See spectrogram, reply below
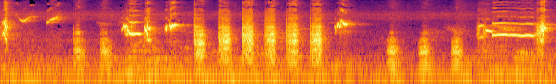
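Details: Song of an adult male Javan myna used to tutor a young bird: opening whistles, then a run of harsh rasping notes about four per second, ending in a buzzy sustained whistle.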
